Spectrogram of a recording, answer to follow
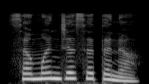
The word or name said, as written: ಸಮಂಜಸತನ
